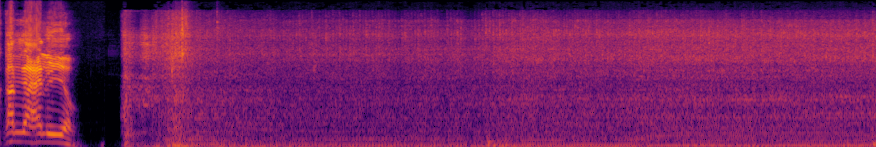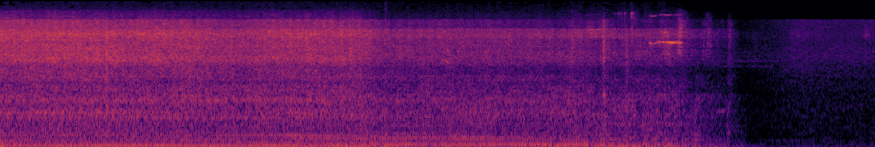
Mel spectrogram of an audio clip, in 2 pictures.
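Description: A car engine idles and drives away.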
